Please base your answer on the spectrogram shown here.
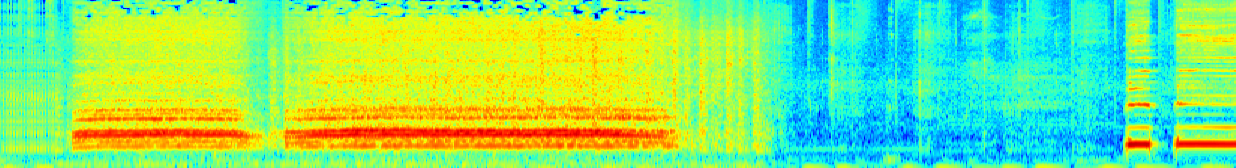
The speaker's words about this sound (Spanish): Vámonos para el tren, señoras y señores. Súbanse, trepense.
